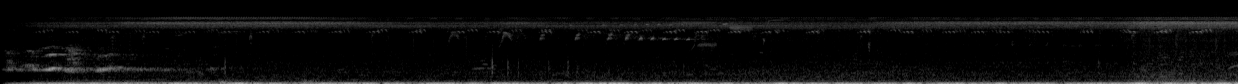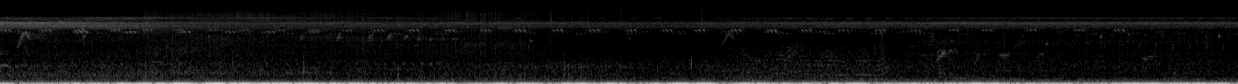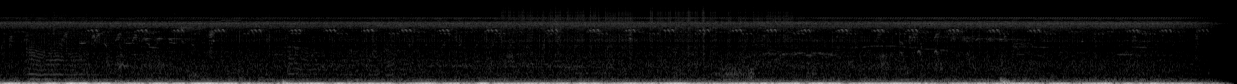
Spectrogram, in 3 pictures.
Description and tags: Ambience Farm 03
ambience, farm, field-recording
